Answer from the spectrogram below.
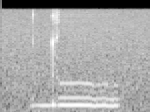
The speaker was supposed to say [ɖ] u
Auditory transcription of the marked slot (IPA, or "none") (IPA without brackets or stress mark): d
